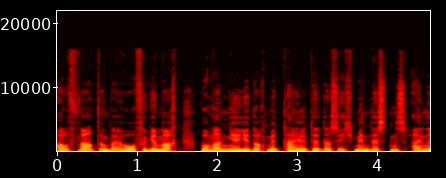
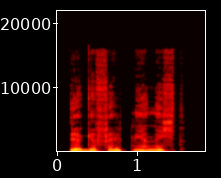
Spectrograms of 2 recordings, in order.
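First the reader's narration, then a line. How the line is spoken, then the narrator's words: Low murmur. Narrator (German): raunte Sarene Arche zu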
